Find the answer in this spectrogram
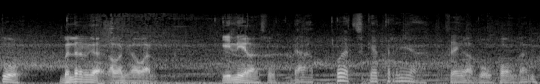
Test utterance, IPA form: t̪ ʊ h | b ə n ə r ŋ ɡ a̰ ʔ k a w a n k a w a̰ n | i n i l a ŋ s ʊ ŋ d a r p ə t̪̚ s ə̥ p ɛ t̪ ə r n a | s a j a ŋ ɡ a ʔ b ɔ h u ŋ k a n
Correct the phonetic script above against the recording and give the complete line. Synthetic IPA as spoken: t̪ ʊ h | b ə n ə r ŋ ɡ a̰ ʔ k a w a n k a w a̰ n | i n i l a ŋ s ʊ ŋ d a p ə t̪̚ s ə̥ k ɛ t̪ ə r ɲ a | s a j a ŋ ɡ a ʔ b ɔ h ɔ ŋ k a n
